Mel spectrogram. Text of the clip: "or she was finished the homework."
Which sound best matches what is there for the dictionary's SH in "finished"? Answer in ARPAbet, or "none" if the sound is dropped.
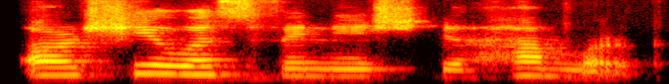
SH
